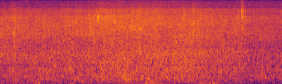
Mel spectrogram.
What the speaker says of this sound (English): There's a bit of a swell coming towards me here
